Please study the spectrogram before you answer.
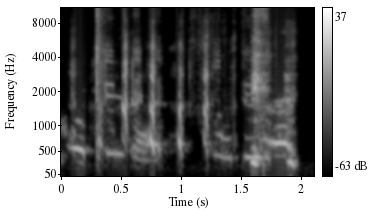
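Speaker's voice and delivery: retold mumbling. Caller stumped by Spanish on the phone, mock mumbling. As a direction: mumble it high through stifled laughter. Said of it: "I just kept mumbling".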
